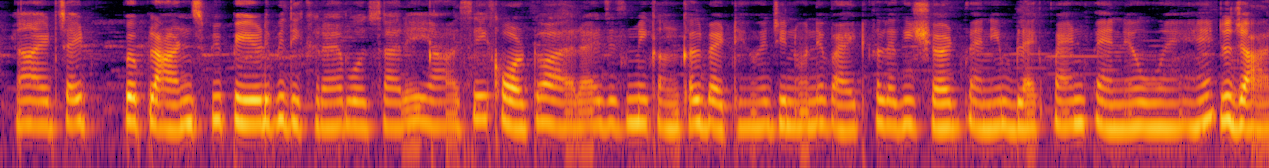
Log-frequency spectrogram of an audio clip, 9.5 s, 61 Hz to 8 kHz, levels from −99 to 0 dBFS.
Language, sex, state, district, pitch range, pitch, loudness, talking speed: Hindi, female, Bihar, Begusarai, 205-225 Hz, 215 Hz, -19 LUFS, 245 wpm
